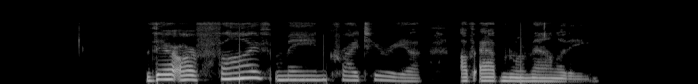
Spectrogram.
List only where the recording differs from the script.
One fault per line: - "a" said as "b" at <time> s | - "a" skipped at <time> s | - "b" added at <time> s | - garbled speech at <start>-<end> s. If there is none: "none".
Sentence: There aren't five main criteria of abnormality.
- "aren't" said as "are" at 1.8 s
